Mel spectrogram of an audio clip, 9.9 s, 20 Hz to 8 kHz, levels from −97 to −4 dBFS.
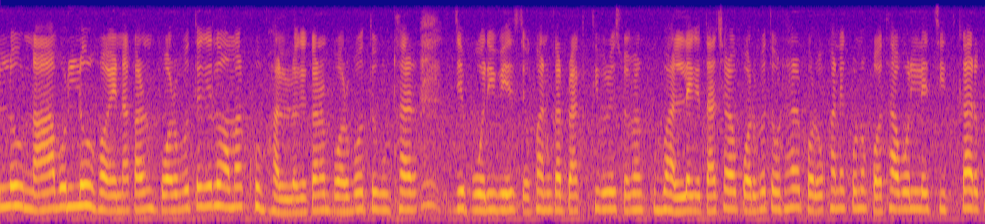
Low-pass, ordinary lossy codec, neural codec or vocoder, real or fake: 7.2 kHz; none; none; real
